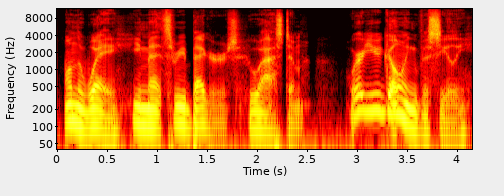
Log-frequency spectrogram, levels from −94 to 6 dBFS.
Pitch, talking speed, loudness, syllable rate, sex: 110 Hz, 215 wpm, -20 LUFS, 5.9 syllables/s, male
